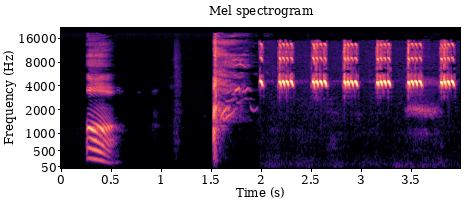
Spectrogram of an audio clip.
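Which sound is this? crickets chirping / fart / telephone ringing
crickets chirping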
